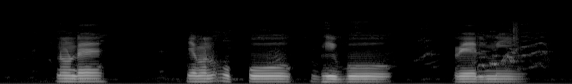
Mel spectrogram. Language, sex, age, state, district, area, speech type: Santali, male, 30-45, West Bengal, Malda, rural, spontaneous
